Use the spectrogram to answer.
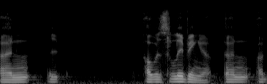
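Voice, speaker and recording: A man at medium pitch in a very clean recording with a silent background. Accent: strong Australian. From Australia, rural Victoria. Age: 50s. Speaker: influencer and comedian. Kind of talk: casual chat.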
